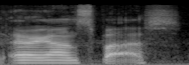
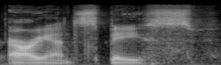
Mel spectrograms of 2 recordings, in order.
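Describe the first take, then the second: First: Arianespace ending in "spahss"; French-style pronunciation. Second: Arianespace ending like English "space"; English pronunciation. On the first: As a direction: say Arianespace with an open A in the last syllable. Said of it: "that's how Chris G says it is". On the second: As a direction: say Arianespace the English way, rhyming with "pace". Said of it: "as an English speaker". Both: Shown as a demonstration.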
